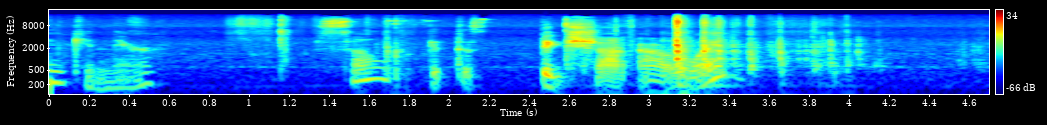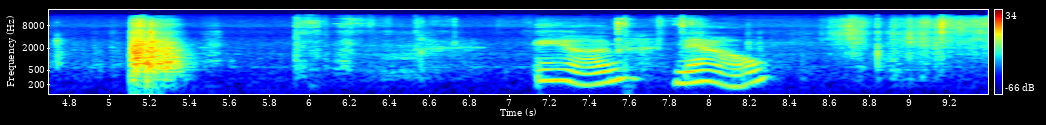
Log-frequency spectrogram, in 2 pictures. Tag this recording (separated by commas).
inside a small room, Speech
